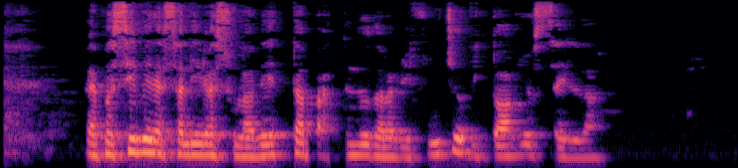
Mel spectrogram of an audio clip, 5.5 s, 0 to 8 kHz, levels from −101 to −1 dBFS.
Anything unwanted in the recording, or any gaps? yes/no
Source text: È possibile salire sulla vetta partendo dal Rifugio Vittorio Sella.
no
